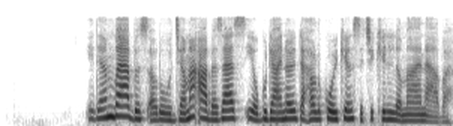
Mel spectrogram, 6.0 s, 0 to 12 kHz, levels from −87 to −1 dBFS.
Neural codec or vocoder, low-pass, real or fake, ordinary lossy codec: codec, 16 kHz, 0.5 kbps, X-Codec, HuBERT features, trained on LibriSpeech; 7.2 kHz; fake; none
